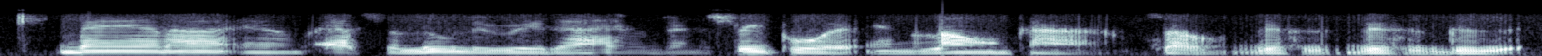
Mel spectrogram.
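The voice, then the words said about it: Houston Texas twang accent. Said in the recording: “You representing Houston? You can tell by the twang, I'm sure. they from the H town.”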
